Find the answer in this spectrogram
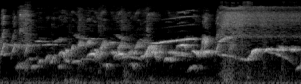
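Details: Wild-caught Aceh Leuser white-rumped shama in a cage, Gayo Lues, Aceh, in fighting mood; a fast jumble of sharp, varied whistles and twittering notes with a harsh, hissing burst near the end.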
